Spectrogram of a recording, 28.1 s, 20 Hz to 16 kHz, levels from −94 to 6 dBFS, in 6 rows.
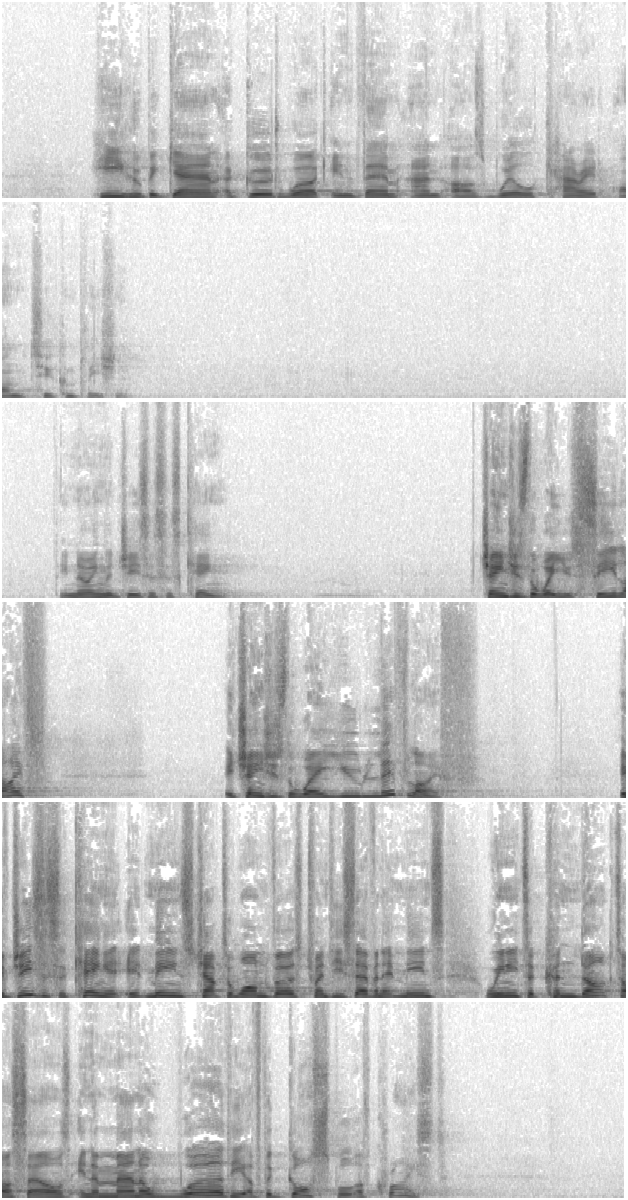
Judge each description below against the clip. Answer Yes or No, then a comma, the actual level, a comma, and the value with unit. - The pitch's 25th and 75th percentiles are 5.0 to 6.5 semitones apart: Yes, average, 5.3 semitones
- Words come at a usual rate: No, slow, 130 wpm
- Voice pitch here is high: Yes, high, 195 Hz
